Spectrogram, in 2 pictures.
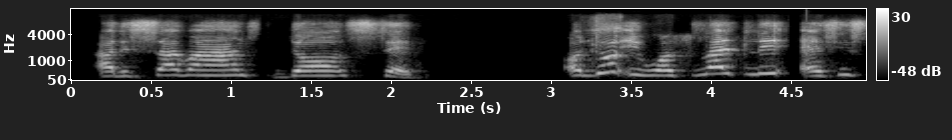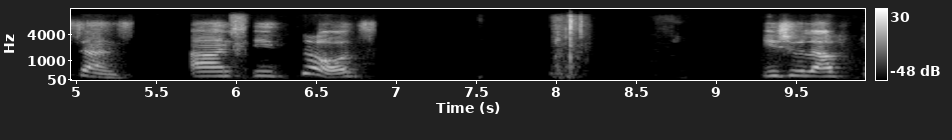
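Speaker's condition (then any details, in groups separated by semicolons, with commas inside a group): No condition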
